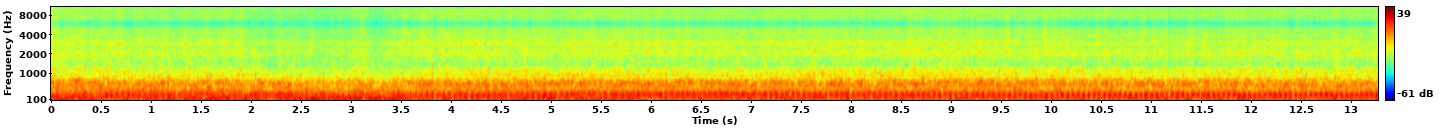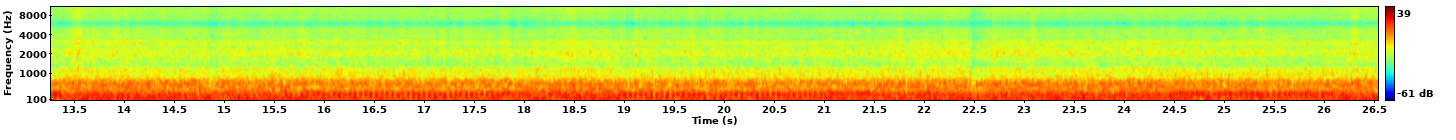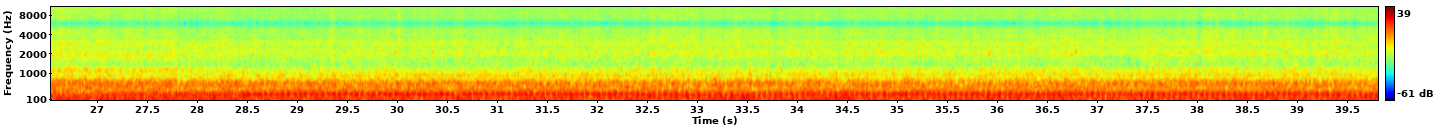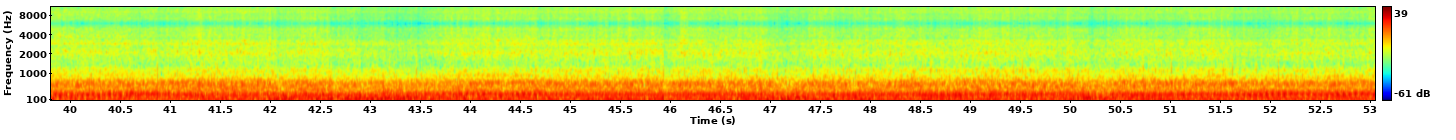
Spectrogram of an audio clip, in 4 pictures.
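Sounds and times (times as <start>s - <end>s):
motorcycle engine running: 0.0s - 53.0s.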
